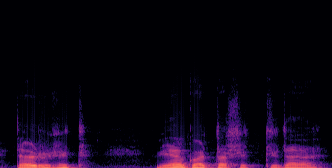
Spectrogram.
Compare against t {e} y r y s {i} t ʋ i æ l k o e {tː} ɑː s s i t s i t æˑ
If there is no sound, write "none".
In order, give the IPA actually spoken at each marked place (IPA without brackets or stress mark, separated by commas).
æ, i, tː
